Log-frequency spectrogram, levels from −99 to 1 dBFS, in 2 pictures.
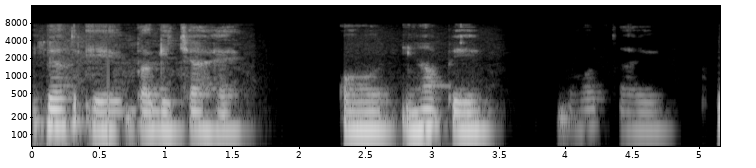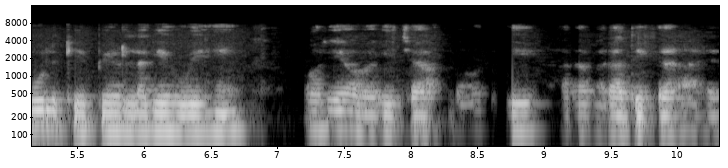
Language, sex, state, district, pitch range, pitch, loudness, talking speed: Hindi, male, Bihar, Lakhisarai, 115-125 Hz, 120 Hz, -27 LUFS, 140 wpm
